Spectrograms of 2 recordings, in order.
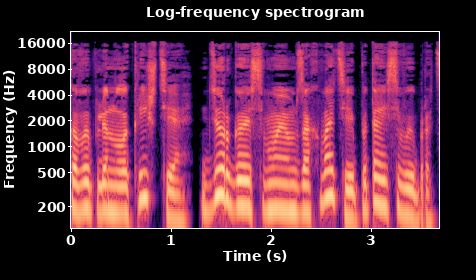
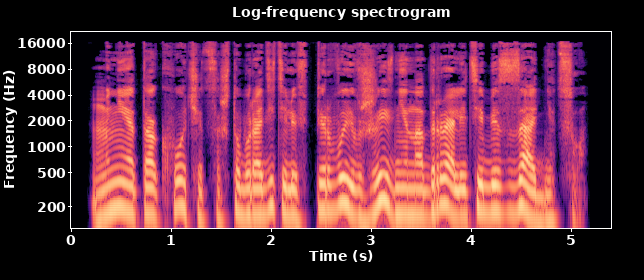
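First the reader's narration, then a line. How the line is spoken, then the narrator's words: Angry growl. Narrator (Russian): рыкнул злобно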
